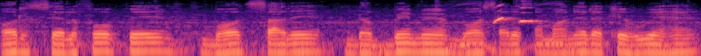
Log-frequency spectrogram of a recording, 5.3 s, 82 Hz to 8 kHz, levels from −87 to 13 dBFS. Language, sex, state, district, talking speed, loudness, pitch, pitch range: Hindi, male, Uttar Pradesh, Ghazipur, 150 wpm, -16 LUFS, 115 Hz, 110-120 Hz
